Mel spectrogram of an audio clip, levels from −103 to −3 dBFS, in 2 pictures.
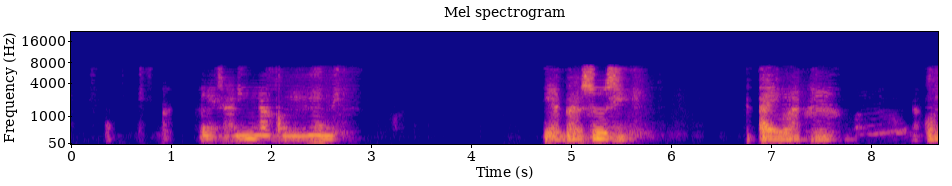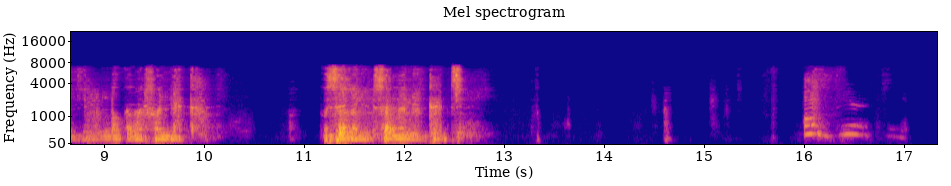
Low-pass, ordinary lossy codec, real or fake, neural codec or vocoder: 7.2 kHz; Opus, 64 kbps; fake; codec, 44.1 kHz, 1.7 kbps, Pupu-Codec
